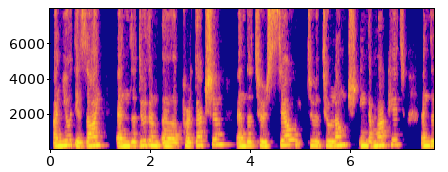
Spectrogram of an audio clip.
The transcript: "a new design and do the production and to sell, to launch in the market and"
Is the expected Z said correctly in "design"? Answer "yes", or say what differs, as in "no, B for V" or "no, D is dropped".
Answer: yes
